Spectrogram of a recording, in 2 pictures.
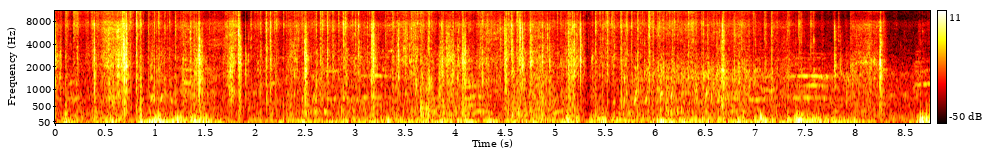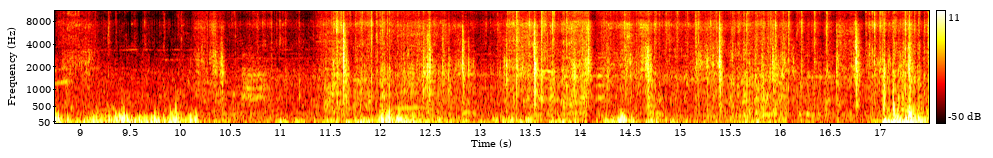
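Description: Pigeons coo repeatedly in a pigeon loft, their soft throaty calls overlapping close by amid rustling, wind and scattered background noise.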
